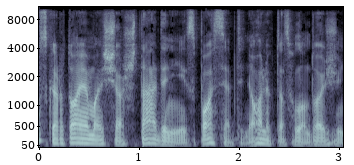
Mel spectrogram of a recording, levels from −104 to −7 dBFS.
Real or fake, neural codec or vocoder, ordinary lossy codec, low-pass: real; none; AAC, 64 kbps; 9.9 kHz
